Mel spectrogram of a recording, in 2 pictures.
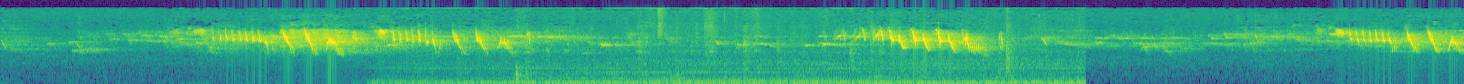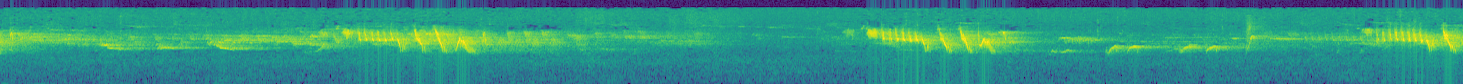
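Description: Songbird singing short trilled phrases, repeated about every four to five seconds. A steady low hum starts a few seconds in and cuts off suddenly about eleven seconds in.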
